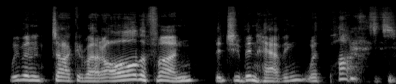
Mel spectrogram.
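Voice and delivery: lightly sarcastic, a little wry and ironic. Asking a guest about a hard illness with a joke: sarcastic. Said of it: "being a little sarcastic there".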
